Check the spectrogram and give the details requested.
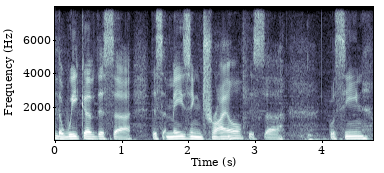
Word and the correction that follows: Ghislaine: I keep on saying her name wrong. It's Ghislaine. Ghislaine Maxwell.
